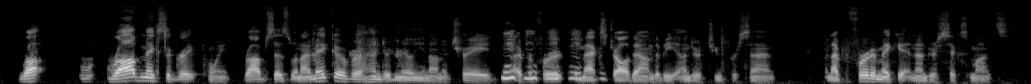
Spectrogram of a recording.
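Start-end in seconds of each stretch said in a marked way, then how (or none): none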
